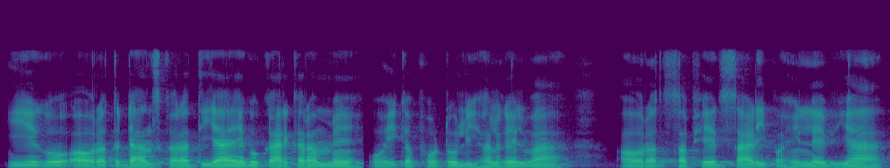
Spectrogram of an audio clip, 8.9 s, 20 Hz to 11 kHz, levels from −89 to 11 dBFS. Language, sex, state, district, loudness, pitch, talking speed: Bhojpuri, male, Uttar Pradesh, Deoria, -26 LUFS, 110 Hz, 130 wpm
